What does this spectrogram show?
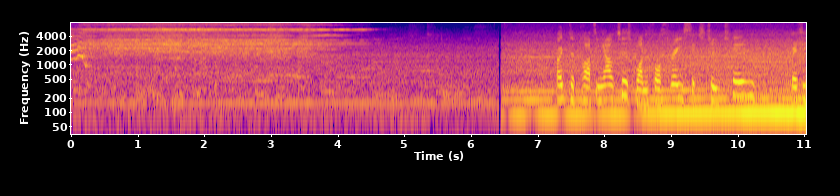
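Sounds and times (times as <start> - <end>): train brakes squealing: 0.0 - 5.0.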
